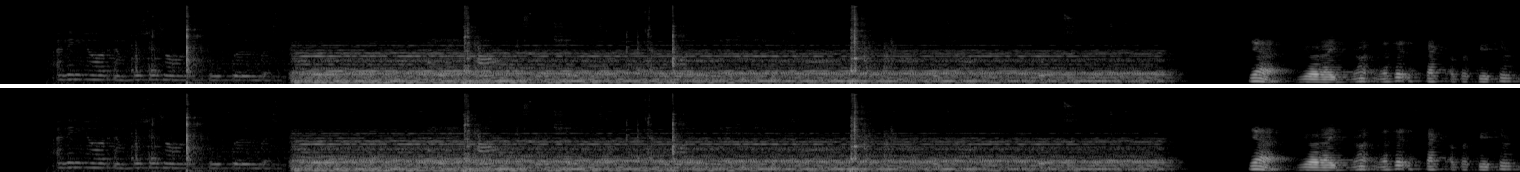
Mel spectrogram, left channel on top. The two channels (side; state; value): both; normal; correlation 0.94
